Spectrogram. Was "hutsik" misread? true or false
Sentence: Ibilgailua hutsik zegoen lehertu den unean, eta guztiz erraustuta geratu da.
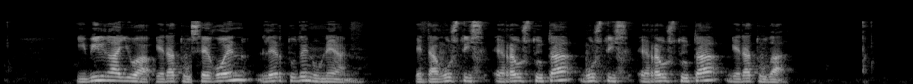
true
